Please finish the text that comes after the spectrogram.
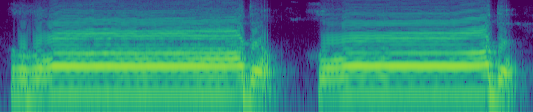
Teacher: ऊपर वाली दाढ़ों के साथ जुबान के मोटे किनारे, यानी दाढ़ों के सामने जो जुबान का हिस्सा आता है, उन जगहों से उसको टच करना। पहले टच करके देखिए, जुबान फैल सी जाएगी और आगे से कहीं से नहीं लगेगी, दाएं बाएं से, अतराफ नहीं।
